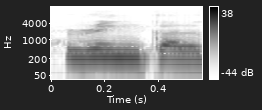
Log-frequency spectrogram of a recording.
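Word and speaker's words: wrinkle: तो यह है रट तो डब्लू और का बहुत इजी आपको पता चल गया होगा कि जब आलू को हमरो पढेंगे डब्लू इसमें साइलेंट रहेगा तो मैं फटाफट जेम्स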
